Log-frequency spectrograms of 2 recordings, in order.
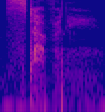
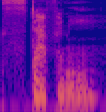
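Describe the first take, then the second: First: The name is whispered very quietly. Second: The name is said somewhat louder.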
